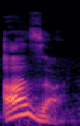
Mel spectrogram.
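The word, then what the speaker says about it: Azza: It's just spelled ain z olive which you would pronounce without the vav as aza.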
